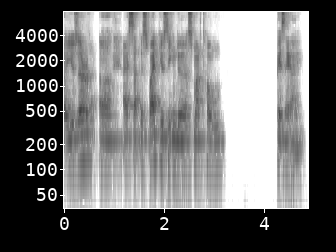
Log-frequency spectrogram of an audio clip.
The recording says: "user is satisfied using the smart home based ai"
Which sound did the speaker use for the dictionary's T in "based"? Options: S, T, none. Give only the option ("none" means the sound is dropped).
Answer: none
